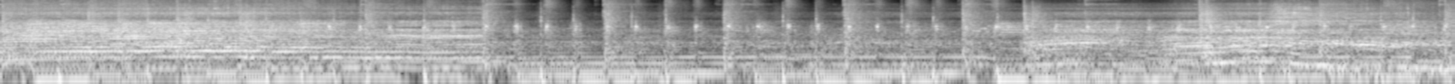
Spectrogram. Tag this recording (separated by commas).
Music, Skidding, Car, auto racing, Vehicle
